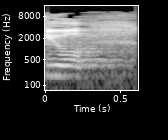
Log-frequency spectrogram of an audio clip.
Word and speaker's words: Whewell: Okay, and it gets coined by one of the founders of the British Association for the Advancement of Science, William Whewell. This is pronounced Whewell, and he was the master of Trinity College, Cambridge.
